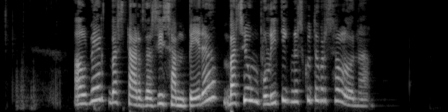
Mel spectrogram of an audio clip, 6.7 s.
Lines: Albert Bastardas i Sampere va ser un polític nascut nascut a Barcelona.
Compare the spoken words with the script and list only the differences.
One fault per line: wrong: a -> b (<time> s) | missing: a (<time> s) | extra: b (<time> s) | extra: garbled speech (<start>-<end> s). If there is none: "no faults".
missing: nascut (4.8 s)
